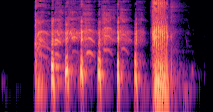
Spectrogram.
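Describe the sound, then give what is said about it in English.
A person snorting loudly right up against a microphone: seven quick nasal bursts in a row, then one longer, harsher blast, all close and loud with no words. “Sorry, you're gonna have to cut that snort. No, leave the snort in. That was awesome. I was right up in the mic.”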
